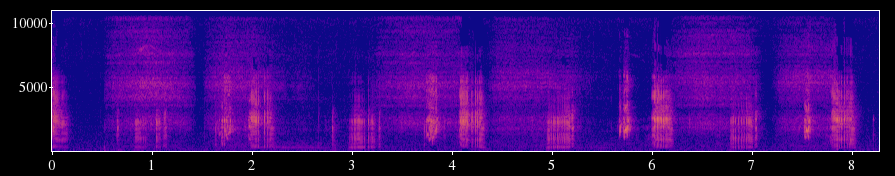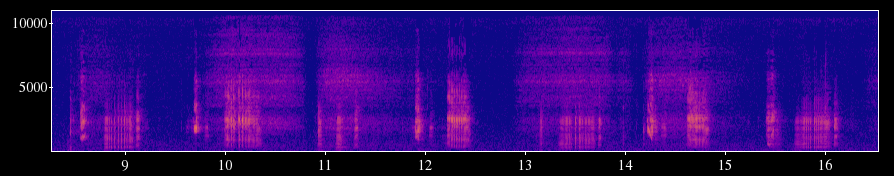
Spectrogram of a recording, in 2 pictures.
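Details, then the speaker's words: Sleep bruxism in an adult man: repeated harsh, gritty teeth-grinding bursts during sleep, likened to scraping a blackboard. He also talks in his sleep. "I think going to start jaring again in a minute he'll crunch his teeth get it in the most Blackboard type of way let's listen"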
